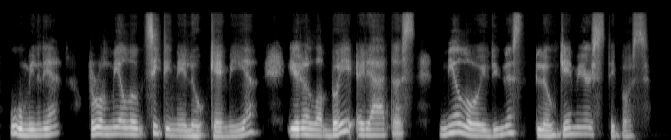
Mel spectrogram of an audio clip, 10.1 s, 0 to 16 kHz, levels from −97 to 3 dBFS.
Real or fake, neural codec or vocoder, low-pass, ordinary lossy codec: fake; codec, 16 kHz in and 24 kHz out, 0.9 kbps, LongCat-Audio-Codec, four codebook decoder; 10.8 kHz; AAC, 96 kbps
